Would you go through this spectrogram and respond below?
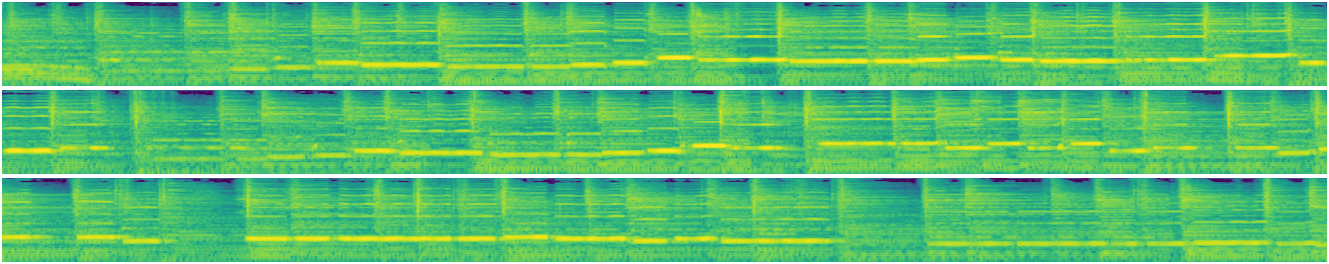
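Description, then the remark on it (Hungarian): A bright, steady whistled melody, imitating a blackbird's song, winds through a continuous loud instrumental music backing, with no spoken voices. “Odafenn a fenyőfa hegyén, mindig a legtetején, fütyül a fekete rigó, fütyül így, hogy élni jó.”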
